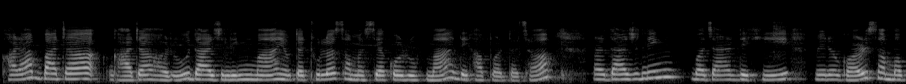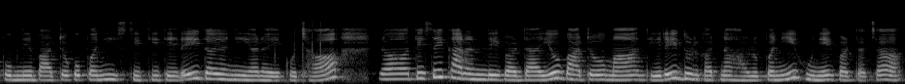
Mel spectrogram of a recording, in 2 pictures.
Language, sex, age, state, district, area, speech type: Nepali, female, 18-30, West Bengal, Darjeeling, rural, spontaneous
